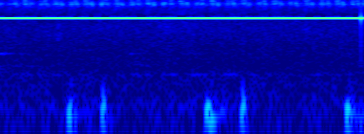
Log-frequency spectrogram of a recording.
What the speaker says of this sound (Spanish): el latido era cada vez más fuerte, más fuerte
